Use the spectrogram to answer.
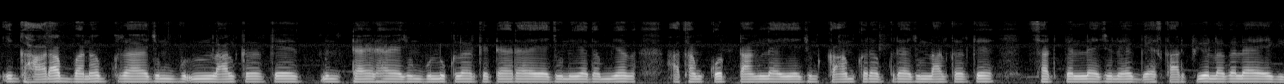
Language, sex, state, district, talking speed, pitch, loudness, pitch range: Hindi, male, Bihar, Jamui, 145 wpm, 130 Hz, -19 LUFS, 125-130 Hz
